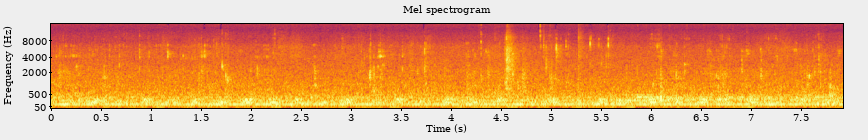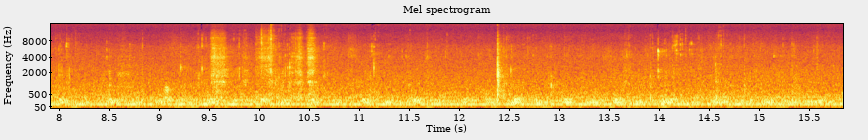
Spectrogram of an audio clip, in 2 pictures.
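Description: Chewing and mouth noises of someone eating a cheeseburger and fries, with scattered soft clicks and crackles, a cluster of them about ten seconds in.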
